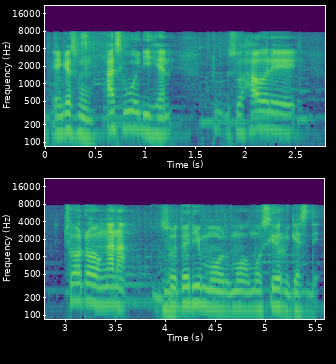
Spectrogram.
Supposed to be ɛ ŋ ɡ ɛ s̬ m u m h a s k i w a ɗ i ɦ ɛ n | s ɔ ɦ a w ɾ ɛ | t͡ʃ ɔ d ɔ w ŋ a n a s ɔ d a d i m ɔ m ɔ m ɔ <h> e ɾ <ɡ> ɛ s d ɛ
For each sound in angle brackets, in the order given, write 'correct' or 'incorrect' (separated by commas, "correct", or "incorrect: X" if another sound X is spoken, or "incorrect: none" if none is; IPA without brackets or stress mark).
incorrect: s, correct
